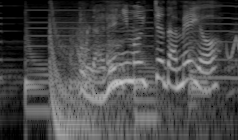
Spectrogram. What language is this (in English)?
Japanese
